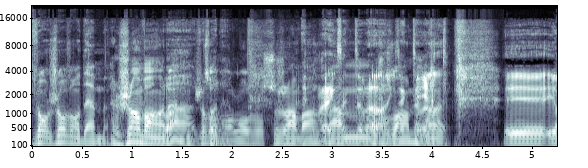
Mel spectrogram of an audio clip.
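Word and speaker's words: Jean Van Hamme: écrit Jean Vandal mais vous l'avez prononcé dam c'est Jean Van Dam Jean van Daman et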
